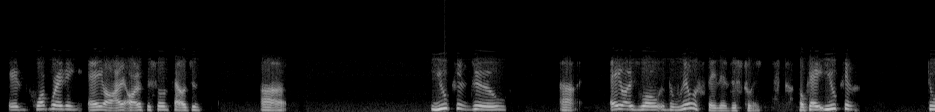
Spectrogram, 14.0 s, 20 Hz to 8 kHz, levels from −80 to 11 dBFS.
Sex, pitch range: female, 215-270 Hz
